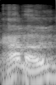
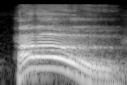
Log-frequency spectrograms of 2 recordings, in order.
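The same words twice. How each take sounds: First: It is said quietly. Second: It is said loudly.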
